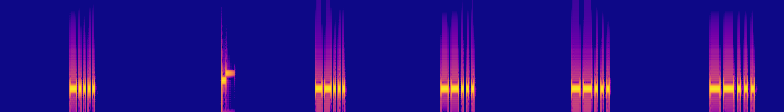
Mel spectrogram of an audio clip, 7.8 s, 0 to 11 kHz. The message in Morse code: 6 7777

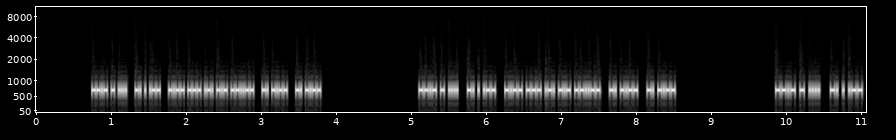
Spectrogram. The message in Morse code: QTH NEW YORK, NY NY QTH NEW YORK, NY NY QTH NEW

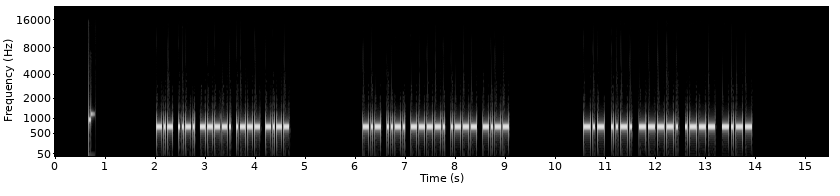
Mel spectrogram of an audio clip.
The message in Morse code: KF9JY KF9JY KF9JY

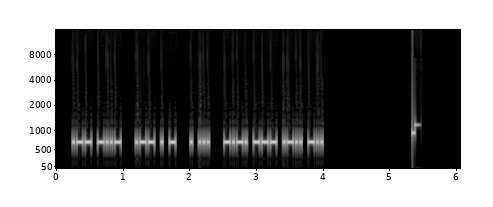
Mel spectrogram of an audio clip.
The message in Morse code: WX WET ES COLD

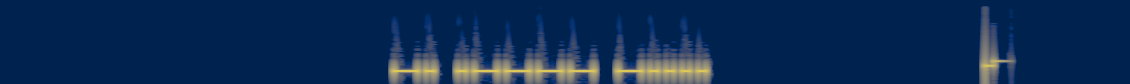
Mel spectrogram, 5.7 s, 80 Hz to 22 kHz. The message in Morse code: N16

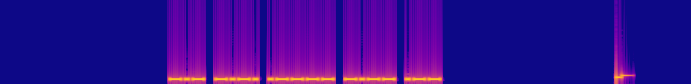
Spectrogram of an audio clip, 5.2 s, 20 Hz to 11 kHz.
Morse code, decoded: KC1YW

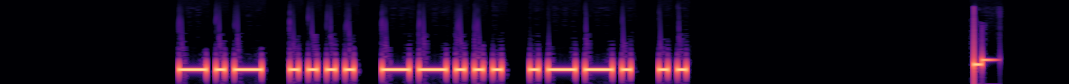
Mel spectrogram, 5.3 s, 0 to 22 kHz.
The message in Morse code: KH7PI

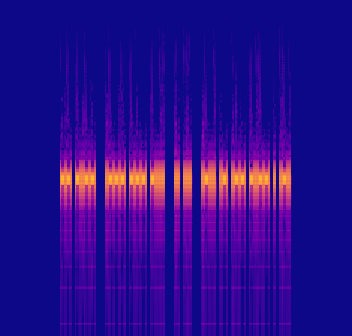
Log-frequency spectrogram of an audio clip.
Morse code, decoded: MY JOB IS LAWYER

